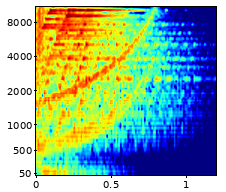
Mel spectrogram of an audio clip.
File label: Power Up; subway surfers city sound effects; Android, iOS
